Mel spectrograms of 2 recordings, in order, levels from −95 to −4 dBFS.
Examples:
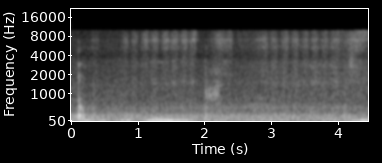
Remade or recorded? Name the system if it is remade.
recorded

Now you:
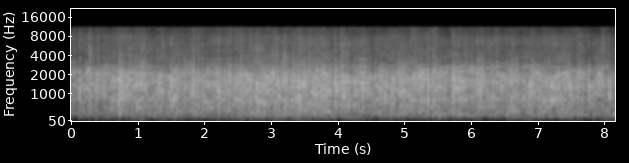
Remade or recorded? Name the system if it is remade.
remade, codec, SNAC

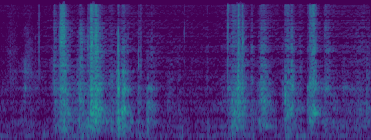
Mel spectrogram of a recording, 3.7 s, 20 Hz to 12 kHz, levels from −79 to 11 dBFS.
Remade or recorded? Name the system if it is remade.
remade, codec, SNAC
